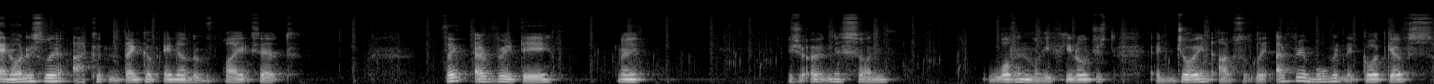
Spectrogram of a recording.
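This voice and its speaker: A man with a Scottish accent at a moderate pace, with long, frequent pauses. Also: medium pitch for a man, ordinary pitch variation. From Scotland. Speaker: gaming streamer. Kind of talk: live stream gameplay chat. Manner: quieter than usual.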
